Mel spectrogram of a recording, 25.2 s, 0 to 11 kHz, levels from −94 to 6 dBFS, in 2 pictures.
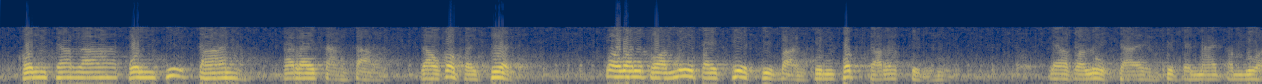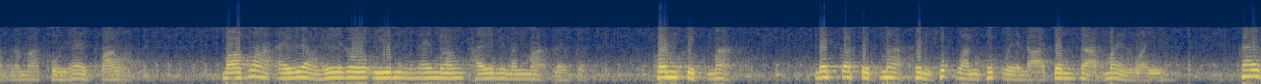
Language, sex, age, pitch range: Thai, male, 60-79, 135-180 Hz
